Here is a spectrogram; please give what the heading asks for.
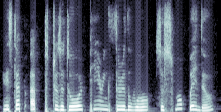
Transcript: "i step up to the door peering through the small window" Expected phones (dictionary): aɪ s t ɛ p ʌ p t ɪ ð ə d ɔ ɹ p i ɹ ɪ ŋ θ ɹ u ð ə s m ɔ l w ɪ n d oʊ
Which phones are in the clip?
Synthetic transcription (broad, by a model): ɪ s t ɛ p ʌ p t ɪ ð ə d ɔ ɹ p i ɹ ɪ ŋ θ ɹ u ð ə s m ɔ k w ɪ n d oʊ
